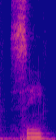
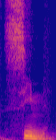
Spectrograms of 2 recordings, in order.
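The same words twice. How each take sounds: First: It ends with a nasal vowel, no M closure. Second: It ends with a closed M consonant sound. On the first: The speaker calls it right. "faz um som nasal" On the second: The speaker calls it wrong. "não se pronunciam sim"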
